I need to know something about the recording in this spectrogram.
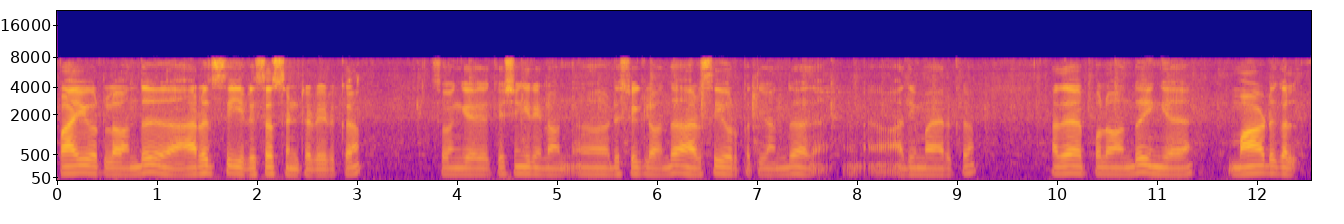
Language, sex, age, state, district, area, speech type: Tamil, male, 30-45, Tamil Nadu, Krishnagiri, rural, spontaneous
